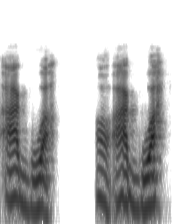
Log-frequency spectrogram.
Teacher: então Aqui nós temos o encontro vocálico o encontro de vogais esse U ele é mais fraco que o a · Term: ditongo crescente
